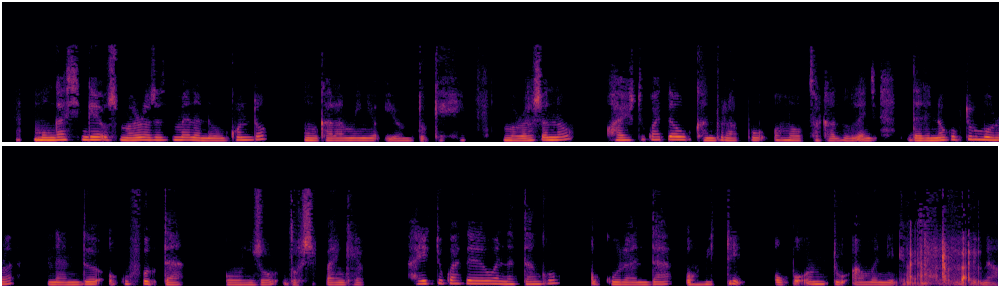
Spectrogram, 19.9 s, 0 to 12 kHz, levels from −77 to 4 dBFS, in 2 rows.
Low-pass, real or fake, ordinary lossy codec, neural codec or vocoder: 10.8 kHz; fake; MP3, 32 kbps; codec, 16 kHz in and 24 kHz out, 0.9 kbps, LongCat-Audio-Codec, fine tuned four codebook decoder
